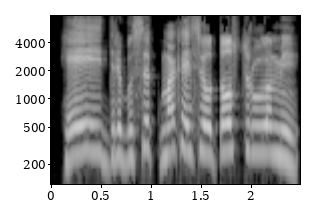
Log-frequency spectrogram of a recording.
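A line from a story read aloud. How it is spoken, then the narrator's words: Roaring. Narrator (Bulgarian): изревал той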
